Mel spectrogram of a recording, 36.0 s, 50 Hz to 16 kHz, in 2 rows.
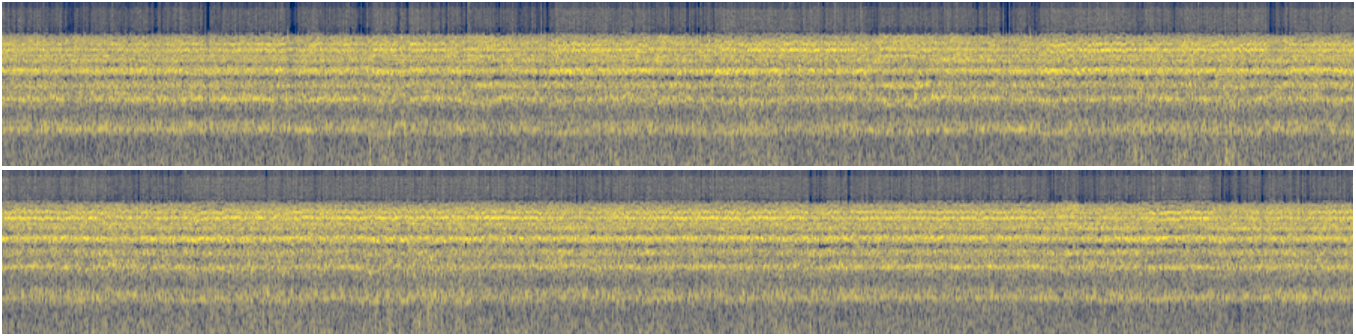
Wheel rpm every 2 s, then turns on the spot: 230, 230, 230, 230, 220, 230, 230, 230, 230, 230, 220, 220, 230, 230, 230, 230, 230, 230.
none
